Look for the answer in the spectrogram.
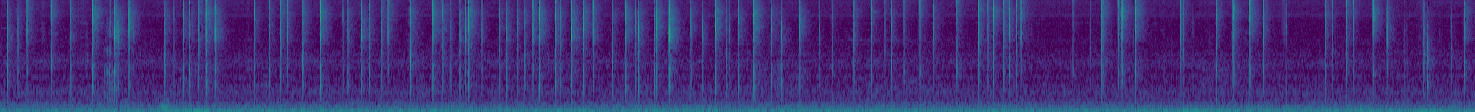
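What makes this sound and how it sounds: Long acrylic nails tap and scratch the aluminium back of an iPad mini held landscape in front of the face. Many quick, sharp, bright clicks with brief scratching come in an uneven stream over a quiet, steady low hum, each tap dying away at once with no ring.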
